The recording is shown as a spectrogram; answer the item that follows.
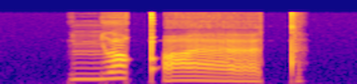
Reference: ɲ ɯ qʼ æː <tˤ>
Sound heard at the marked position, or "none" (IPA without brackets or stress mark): t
